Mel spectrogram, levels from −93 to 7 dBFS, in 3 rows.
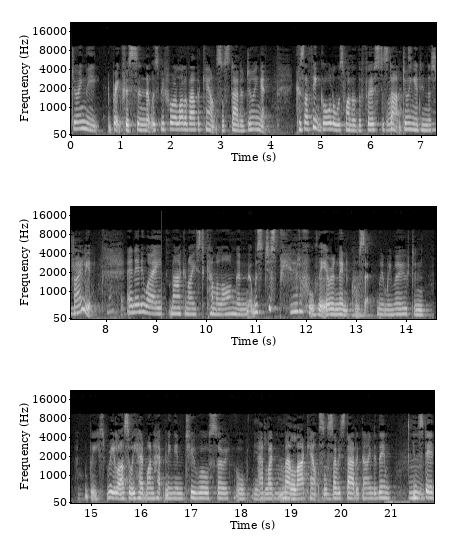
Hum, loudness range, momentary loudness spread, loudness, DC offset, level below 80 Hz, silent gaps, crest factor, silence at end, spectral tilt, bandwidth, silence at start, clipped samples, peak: none; 3 LU; 9 LU; -18 LUFS; under 0.1%; -46 dBFS; none; 18 dB; 0 s; -5 dB/octave; 9.8 kHz; 0 s; under 0.1%; -2 dBFS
